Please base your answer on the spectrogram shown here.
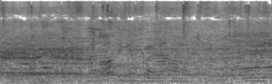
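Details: Giant cattle being unloaded from a truck, one lowing a steady, drawn-out harmonic moo while people talk nearby.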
